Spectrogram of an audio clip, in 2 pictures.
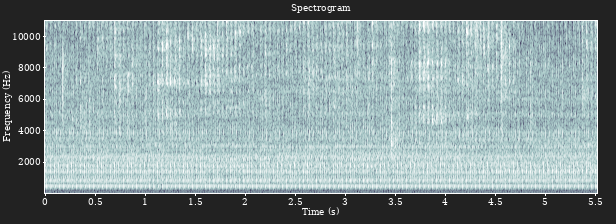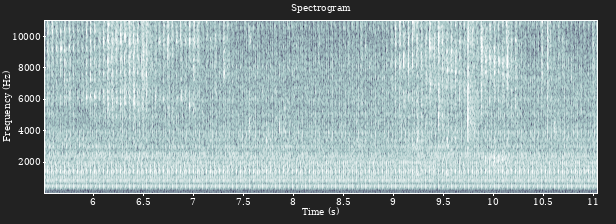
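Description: Steady motor hum with rapid regular pulsing, about 200 pulses a minute, and water spray: a water flosser running at a high setting.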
